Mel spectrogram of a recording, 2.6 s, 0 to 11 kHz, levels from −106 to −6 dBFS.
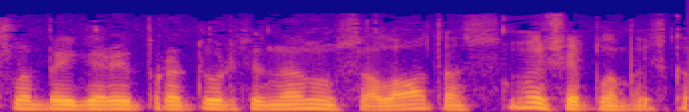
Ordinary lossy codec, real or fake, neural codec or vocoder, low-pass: MP3, 32 kbps; real; none; 7.2 kHz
